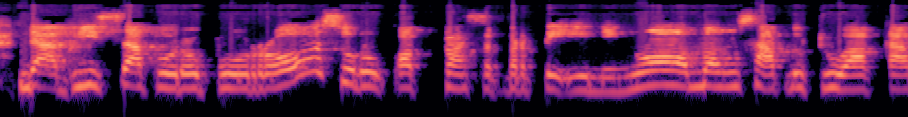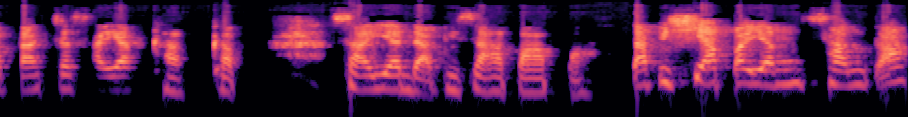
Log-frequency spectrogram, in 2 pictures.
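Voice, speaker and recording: A woman speaks in an animated tone with a fairly high pitch, ordinary pitch variation and hardly any pauses, in a dry, close sound with no echo. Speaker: evangelist preacher. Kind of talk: sermon.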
